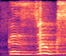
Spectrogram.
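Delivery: high, hammed-up wolf exclamation; a sly wolf's sudden gasp of delight; wolf exclaiming. A narrator's reading. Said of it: "he whispered".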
